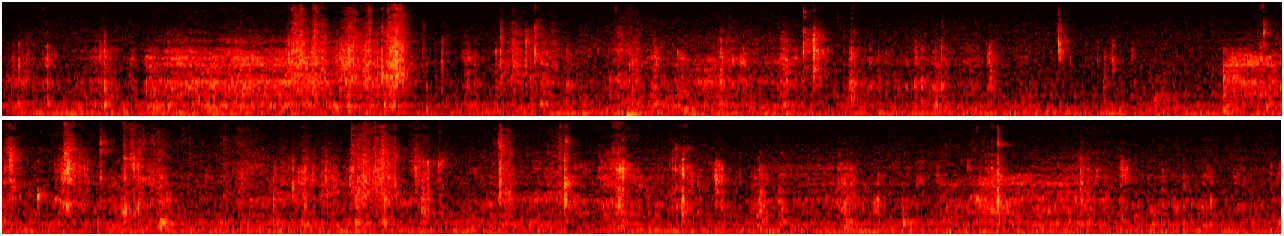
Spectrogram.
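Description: A person chewing crispy breaded fried chicken tenders: crunching and irregular mouth clicks, busier around two seconds in and again around eight seconds in.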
